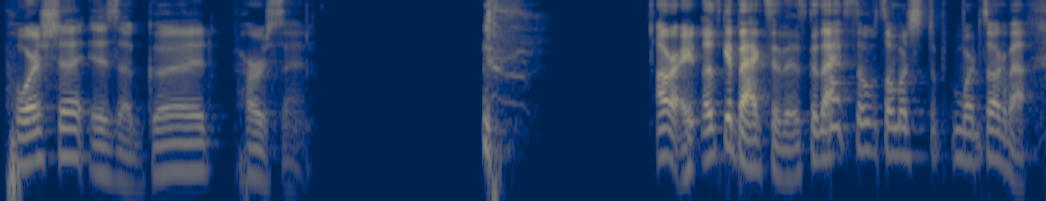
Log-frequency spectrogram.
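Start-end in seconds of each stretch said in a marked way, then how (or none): 0.0-2.3 low, slow, sarcastic affirmation; mock conviction. Shown as a demonstration. Vlogger repeating a line to make herself believe, mock sincere. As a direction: say it like a mantra you don't believe. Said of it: "we'll believe it".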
